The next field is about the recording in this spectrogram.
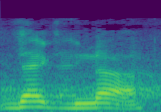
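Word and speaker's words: Degner: Degma, not Degna. It's Decna, isn't it? Degna. Yeah, it's Degna. Yeah. But I pronounce it Degma.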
